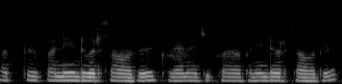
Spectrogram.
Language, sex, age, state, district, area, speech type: Tamil, female, 30-45, Tamil Nadu, Dharmapuri, urban, spontaneous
